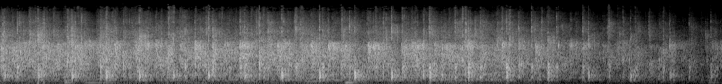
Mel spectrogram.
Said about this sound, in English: Well, I think we should give you another round of applause. That was a wonderful one. Thank you very much.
